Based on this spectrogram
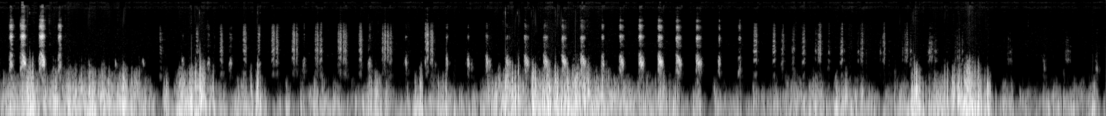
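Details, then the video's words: Hunting chukar partridge calling in quick, harsh repeated clucks that run in bursts throughout, with loud low-pitched rumble and handling noise underneath. "Shikari chakoor شکاری زرک"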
